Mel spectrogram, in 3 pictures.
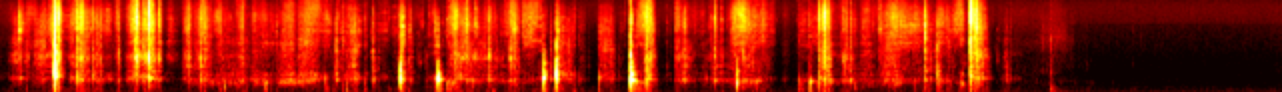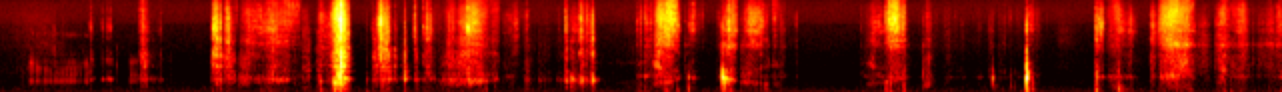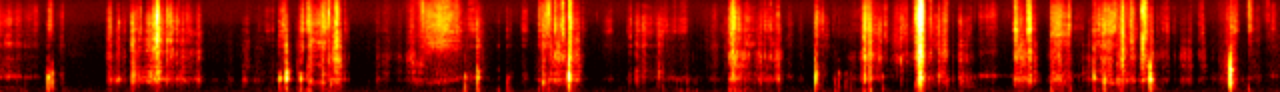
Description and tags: This is a recording of disposable paper coffee cups and lids. Pushing, dropping, and moving them around the table.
